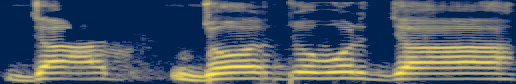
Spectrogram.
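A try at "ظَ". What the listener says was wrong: জ নয়, যা জবর যা।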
